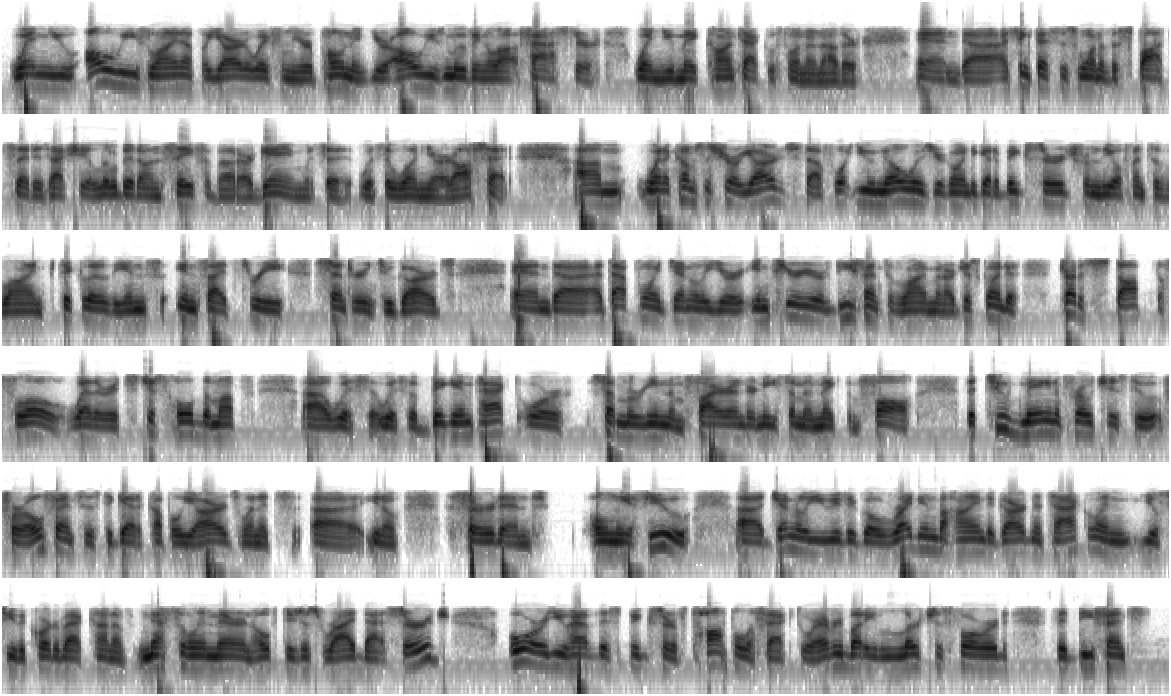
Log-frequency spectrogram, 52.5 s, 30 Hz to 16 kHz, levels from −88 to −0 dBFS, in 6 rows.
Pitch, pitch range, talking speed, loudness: 125 Hz, 115-140 Hz, 215 wpm, -17 LUFS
